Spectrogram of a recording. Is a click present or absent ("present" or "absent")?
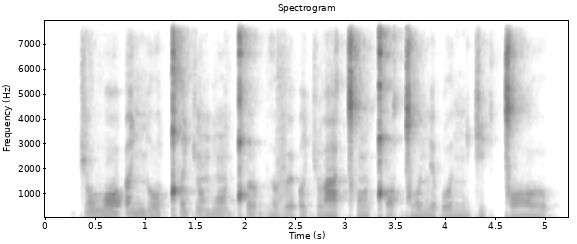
present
